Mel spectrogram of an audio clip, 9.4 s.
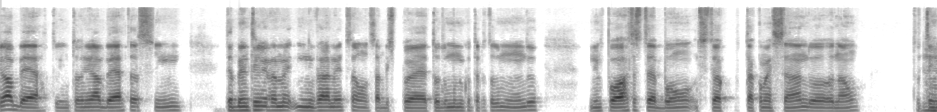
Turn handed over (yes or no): no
